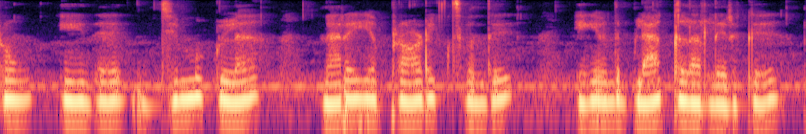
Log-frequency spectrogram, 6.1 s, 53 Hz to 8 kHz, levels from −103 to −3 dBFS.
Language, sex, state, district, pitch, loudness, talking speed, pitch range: Tamil, female, Tamil Nadu, Kanyakumari, 185 Hz, -16 LUFS, 100 wpm, 175-195 Hz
